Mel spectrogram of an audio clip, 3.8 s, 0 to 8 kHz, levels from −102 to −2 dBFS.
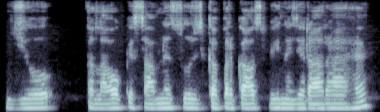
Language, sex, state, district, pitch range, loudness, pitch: Magahi, male, Bihar, Jahanabad, 115-125 Hz, -20 LUFS, 120 Hz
